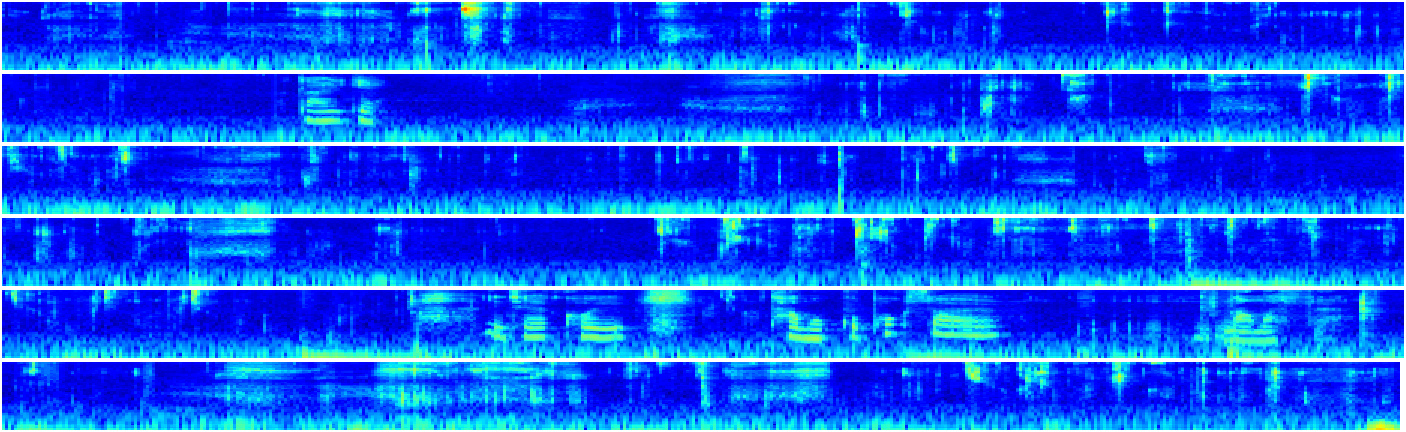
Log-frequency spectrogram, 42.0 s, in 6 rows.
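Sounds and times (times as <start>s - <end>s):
person chewing chicken wing: 0.0s - 7.7s, 11.0s - 23.7s, 24.3s - 30.1s, 35.1s - 41.9s.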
